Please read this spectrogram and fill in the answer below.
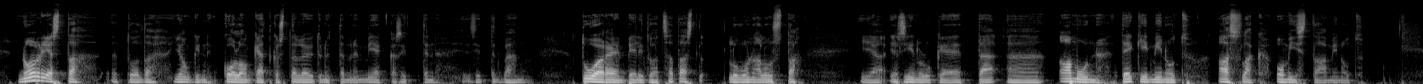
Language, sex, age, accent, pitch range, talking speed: Finnish, male, 30-49, native, 95-110 Hz, 110 wpm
